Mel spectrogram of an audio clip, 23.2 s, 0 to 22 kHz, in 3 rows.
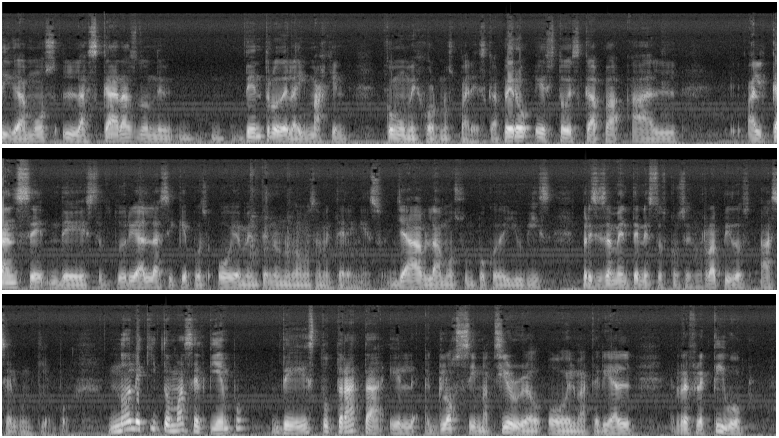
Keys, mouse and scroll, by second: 10.3 click, 11.2-15.7 middle drag, 15.8 scroll up 1, 16.4 scroll down 1, 16.7-19.0 middle drag, 19.0-19.4 scroll up 1.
